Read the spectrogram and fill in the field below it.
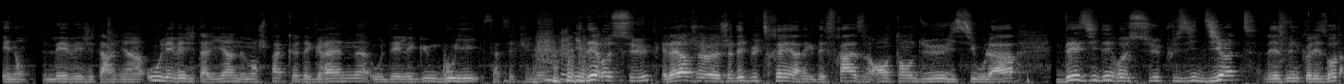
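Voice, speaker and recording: Speaking with a fairly high pitch for a man, he is heard over noticeable noise in the background. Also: ordinary pitch variation, moderate pace. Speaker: TV presenter. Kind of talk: TV talk show columnist segment.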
